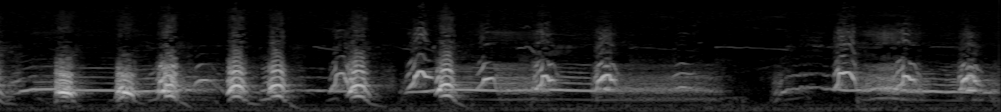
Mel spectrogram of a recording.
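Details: Siberian Huskies barking in a rapid series of sharp, evenly spaced yaps, then shifting into rising, wavering howls and yodel-like notes after a brief pause.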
